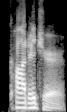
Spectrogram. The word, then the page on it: cottager: American English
